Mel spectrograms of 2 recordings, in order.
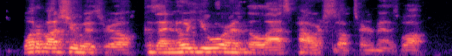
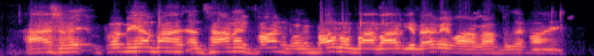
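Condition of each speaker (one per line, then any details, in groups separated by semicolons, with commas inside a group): No condition
ALS; diagnosed about a month ago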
